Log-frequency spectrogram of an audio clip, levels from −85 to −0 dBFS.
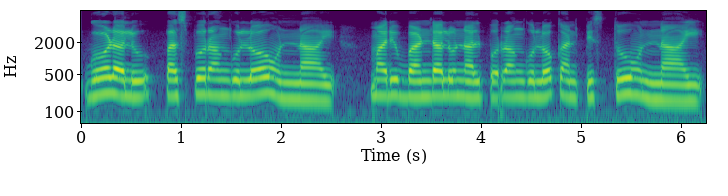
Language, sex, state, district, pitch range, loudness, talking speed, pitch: Telugu, female, Telangana, Hyderabad, 185-205 Hz, -16 LUFS, 95 wpm, 195 Hz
